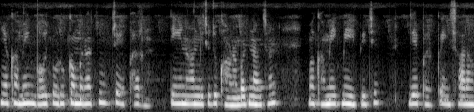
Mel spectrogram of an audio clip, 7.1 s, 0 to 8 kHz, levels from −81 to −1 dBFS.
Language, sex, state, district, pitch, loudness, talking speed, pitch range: Garhwali, female, Uttarakhand, Tehri Garhwal, 230 Hz, -15 LUFS, 185 wpm, 220-240 Hz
